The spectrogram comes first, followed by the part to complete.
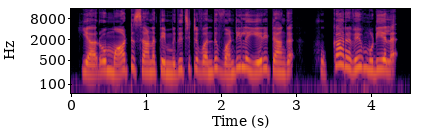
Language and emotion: Tamil, disgusted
